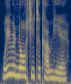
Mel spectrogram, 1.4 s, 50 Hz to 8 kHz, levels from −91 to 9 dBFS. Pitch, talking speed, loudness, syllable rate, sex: 230 Hz, 255 wpm, -16 LUFS, 7.1 syllables/s, female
